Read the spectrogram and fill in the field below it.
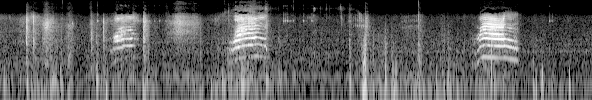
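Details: Hungry pet cat Kotetsu begging for food; three curved, ringing meows spread several seconds apart amid faint tapping and room sounds.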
